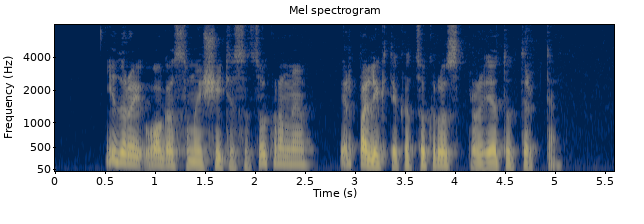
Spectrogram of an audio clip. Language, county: Lithuanian, Vilnius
